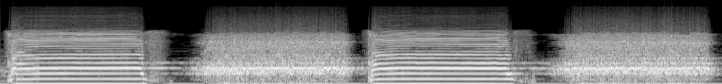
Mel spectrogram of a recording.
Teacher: زبان کی جڑ اور تالو کے نرم حصے سے 2 نقطے والا قاف جو پر پڑھا جاتا ہے وہ ادا ہوتا ہے · قاف. قاف کون سے حروف میں سے؟ حروف مستعلیہ میں سے. اس کو پر یعنی موٹا پڑھنا ہے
